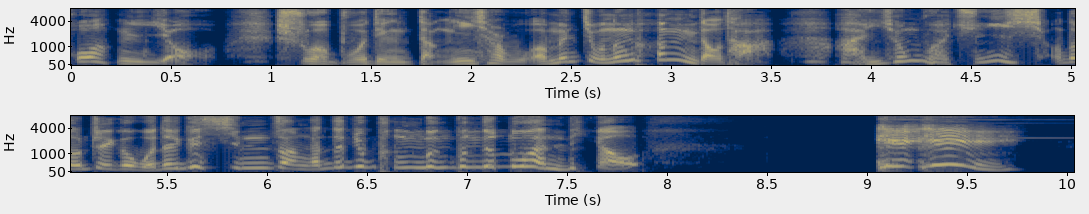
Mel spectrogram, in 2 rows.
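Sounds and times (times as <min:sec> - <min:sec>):
speech: 0:00.0 - 0:08.0, 0:09.0 - 0:09.8
person coughing: 0:09.1 - 0:09.8.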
